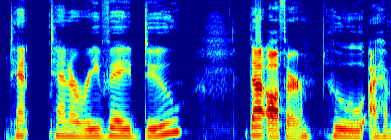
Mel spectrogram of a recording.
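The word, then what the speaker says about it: Tananarive Due: I think it might have been Tanarive, excuse me, pronunciation, Tanarive Due, Tanarive Due.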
